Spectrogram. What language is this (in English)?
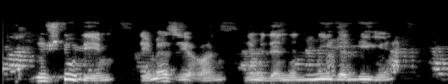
Kabyle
